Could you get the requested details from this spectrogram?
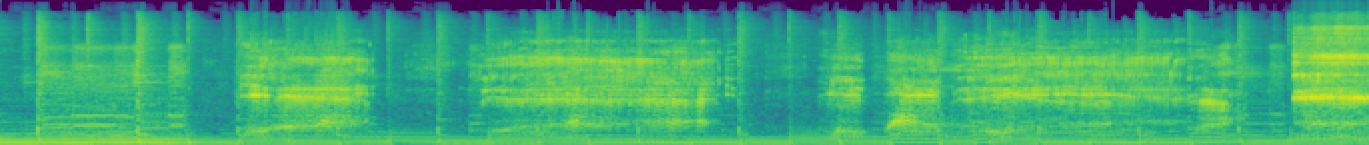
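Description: Long, loud, rumbling belches in rapid succession over loud background music; repeated burping.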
